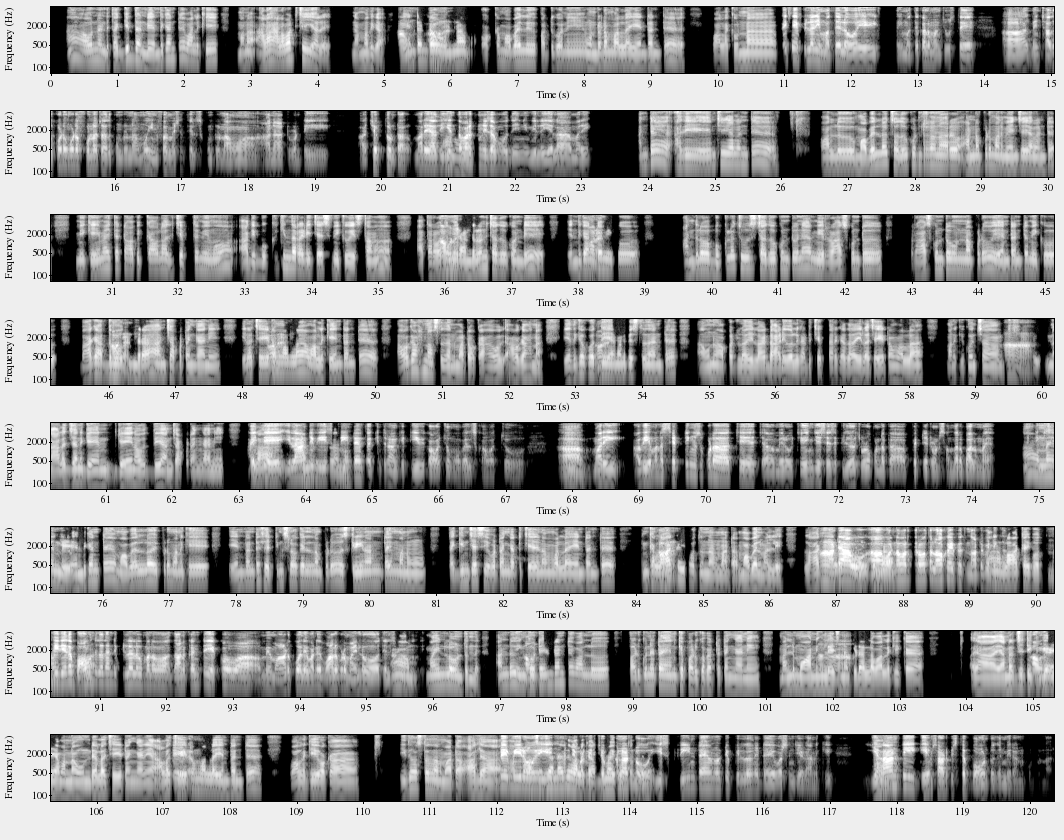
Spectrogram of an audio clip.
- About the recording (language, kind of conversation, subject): Telugu, podcast, పిల్లల స్క్రీన్ టైమ్‌ను ఎలా పరిమితం చేస్తారు?
- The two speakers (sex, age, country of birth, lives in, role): male, 25-29, India, India, guest; male, 35-39, India, India, host
- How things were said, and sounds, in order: in English: "మొబైల్‌ని"; lip smack; other background noise; in English: "ఇన్ఫర్మేషన్"; lip smack; in English: "మొబైల్‌లో"; sniff; in English: "టాపిక్"; in English: "బుక్"; in English: "రెడీ"; in English: "బుక్‌లో"; sniff; in English: "డాడీ"; in English: "నాలెడ్జ్"; in English: "గెయిన్, గెయిన్"; in English: "స్క్రీన్ టైమ్"; in English: "మొబైల్స్"; in English: "సెట్టింగ్స్"; in English: "చేంజ్"; in English: "సెట్టింగ్స్ చేంజ్"; in English: "మొబైల్‌లో"; in English: "సెట్టింగ్స్‌లోకి"; in English: "స్క్రీన్ ఆన్ టైమ్"; in English: "లాక్"; in English: "మొబైల్"; in English: "లాక్"; in English: "వన్ అవర్"; in English: "లాక్"; in English: "ఆటోమేటిక్‌గా"; in English: "లాక్"; in English: "మైండ్‌లో"; in English: "మైండ్‌లో"; in English: "అండ్"; in English: "మార్నింగ్"; in English: "ఎనర్జిటిక్‌గా"; lip smack; in English: "ప్రాసెస్"; in English: "స్క్రీన్ టైమ్"; in English: "డైవర్షన్"; in English: "గేమ్స్"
